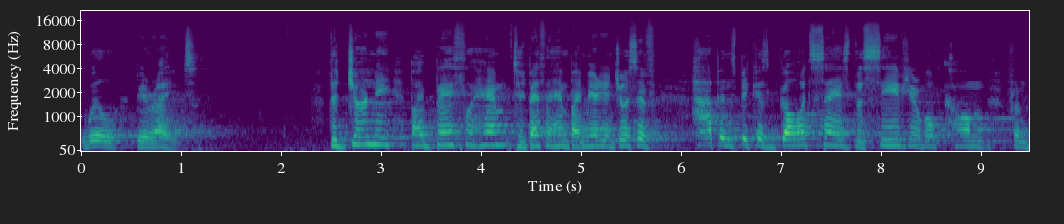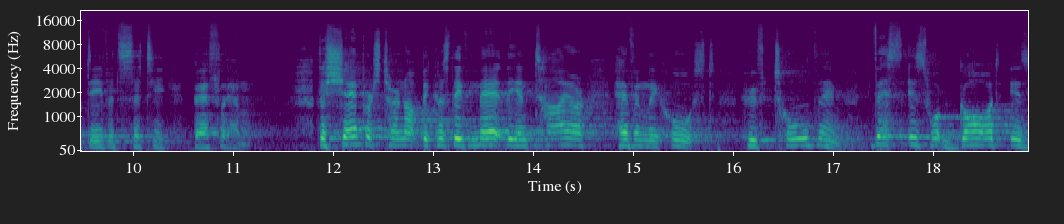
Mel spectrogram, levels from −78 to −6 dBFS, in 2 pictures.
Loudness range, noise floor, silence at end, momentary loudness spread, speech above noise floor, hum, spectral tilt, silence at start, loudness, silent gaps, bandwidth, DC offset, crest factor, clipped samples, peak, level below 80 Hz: 6 LU; -67 dBFS; 0 s; 13 LU; 31 dB; none; -4 dB/octave; 0 s; -36 LUFS; none; 17 kHz; under 0.1%; 20 dB; under 0.1%; -16 dBFS; -76 dBFS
